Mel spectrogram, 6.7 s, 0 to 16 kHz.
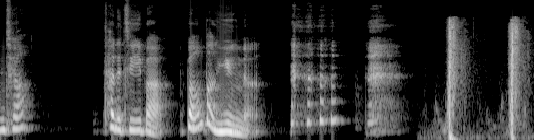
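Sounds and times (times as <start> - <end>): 
speech: 0.0 - 0.4, 1.3 - 4.8
whip cracks: 5.5 - 6.6.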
